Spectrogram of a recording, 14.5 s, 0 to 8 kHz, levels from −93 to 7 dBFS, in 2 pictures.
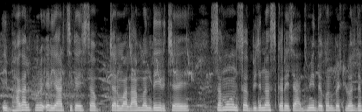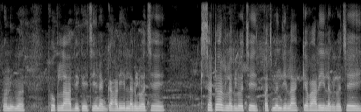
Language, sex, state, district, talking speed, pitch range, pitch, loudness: Angika, male, Bihar, Bhagalpur, 150 wpm, 150-160 Hz, 155 Hz, -20 LUFS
